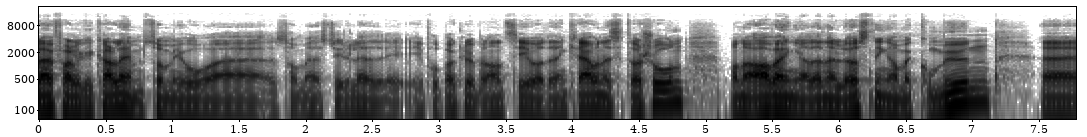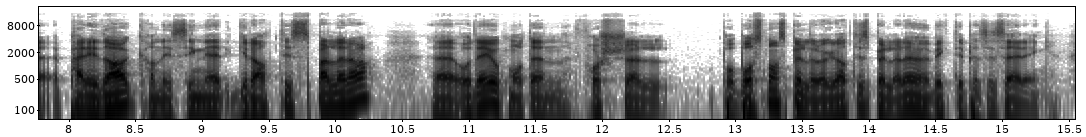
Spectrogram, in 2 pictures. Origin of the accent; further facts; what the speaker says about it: Bodø, Nordland, Norway; moved away; jeg er fra Bodø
